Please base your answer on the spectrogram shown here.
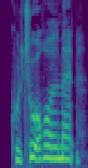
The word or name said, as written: kulturrådmand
